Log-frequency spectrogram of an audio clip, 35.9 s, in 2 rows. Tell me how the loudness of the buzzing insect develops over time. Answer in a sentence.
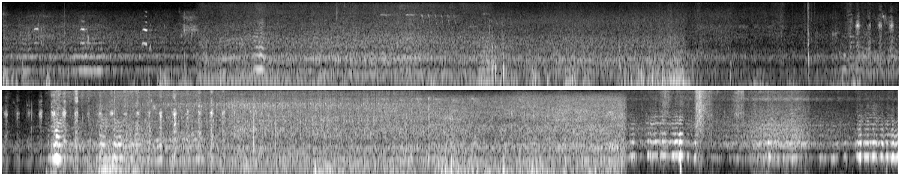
The volume of the buzzing insect goes up.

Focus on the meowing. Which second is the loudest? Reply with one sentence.
The loudest moment of the meowing is at 20 seconds.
